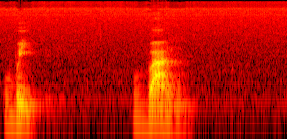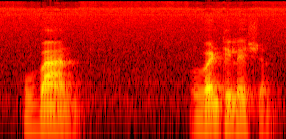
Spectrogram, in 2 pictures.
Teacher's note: ಇದೆ ವ ಇದೆ ವಿ ವೇ okay so ವಿ ಅಂತ ಬಂದ್ರೆ ನಾವು ವಿ ಅಂತ ಹೇಳಬೇಕು ಈ ಕೆಳಗಡೆ ತುಟಿ ಒಳಗೆ ಹೋಗಬೇಕು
